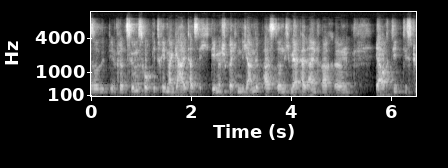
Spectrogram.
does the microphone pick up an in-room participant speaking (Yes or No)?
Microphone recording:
No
